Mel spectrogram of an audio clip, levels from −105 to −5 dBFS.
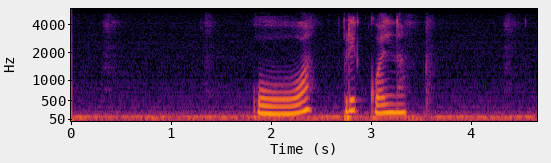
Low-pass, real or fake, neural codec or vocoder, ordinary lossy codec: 5.4 kHz; real; none; none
